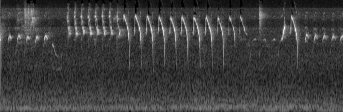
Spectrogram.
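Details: White-headed munia song used as a lure to stimulate other birds to sing: thin, high chirps, then a quick run of about a dozen sharp, downward-sliding whistled notes over a faint low hum.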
